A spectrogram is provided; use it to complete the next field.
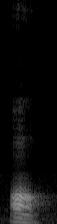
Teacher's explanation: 독일어의 아는 어떻게 되냐면 입을 더 크게 벌리고 더 목구멍 깊숙한 곳에서 소리를 낸다고 생각을 하세요. 아, 약간 하품할 때처럼 아, 네, 이렇게 소리를 내시면 됩니다.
